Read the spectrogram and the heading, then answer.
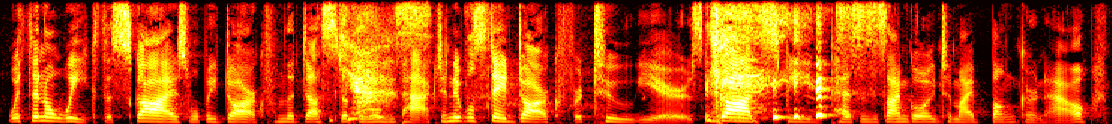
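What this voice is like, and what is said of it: Imitates another person's voice. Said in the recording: “my Morgan Freeman impression ... It wasn't good.”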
